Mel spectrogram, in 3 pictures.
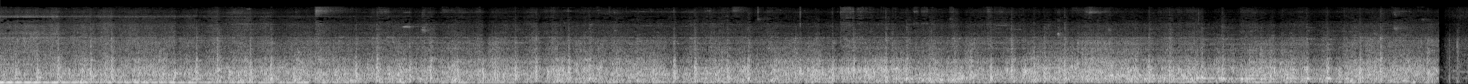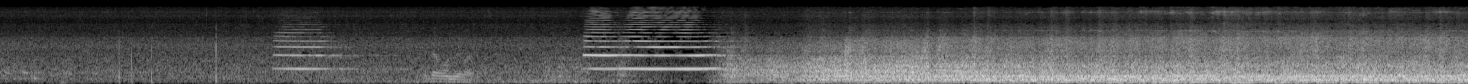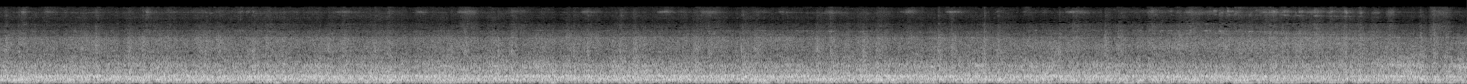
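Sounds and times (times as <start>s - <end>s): train wheels rumbling over bridge: 0.0s - 14.4s, 20.1s - 44.0s
wheels clickety-clack: 0.4s - 14.4s, 23.0s - 44.0s
train horn: 17.4s - 18.6s, 20.5s - 22.2s.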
